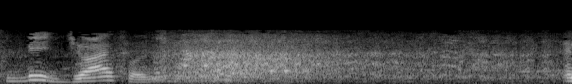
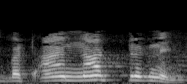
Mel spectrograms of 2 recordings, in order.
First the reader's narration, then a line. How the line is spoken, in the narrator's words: Indignantly, the woman replies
